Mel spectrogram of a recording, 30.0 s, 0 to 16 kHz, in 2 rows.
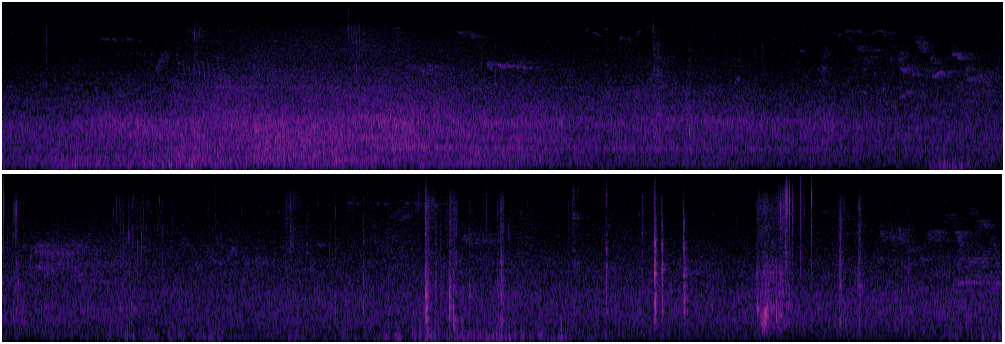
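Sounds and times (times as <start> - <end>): faint bird chirps: 28.3 - 30.0.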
